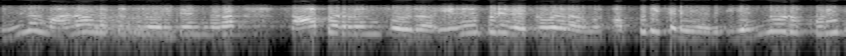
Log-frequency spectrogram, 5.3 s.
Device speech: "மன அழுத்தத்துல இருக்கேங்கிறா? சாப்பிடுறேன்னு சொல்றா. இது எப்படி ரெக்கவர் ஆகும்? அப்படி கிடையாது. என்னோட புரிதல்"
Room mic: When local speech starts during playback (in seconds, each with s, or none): 0.6 s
